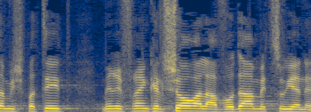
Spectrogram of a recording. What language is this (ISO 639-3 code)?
heb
